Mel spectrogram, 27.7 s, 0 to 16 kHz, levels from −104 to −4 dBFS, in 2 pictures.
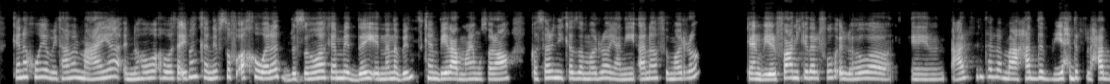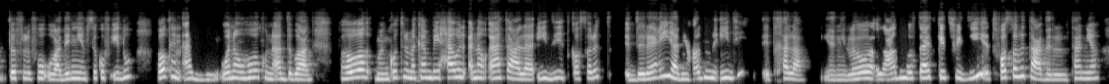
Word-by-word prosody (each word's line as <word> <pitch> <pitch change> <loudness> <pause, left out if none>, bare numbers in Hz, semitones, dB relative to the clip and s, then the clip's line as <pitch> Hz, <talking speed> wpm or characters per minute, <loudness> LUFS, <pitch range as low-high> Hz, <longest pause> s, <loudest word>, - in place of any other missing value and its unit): كان 295 +1 +1
اخويا 320 0 -1
بيتعامل 270 +2 -2
معايا 260 +4 +1
إنه 245 -8 -2
هو 280 +2 0
هو 280 -2 -1
تقريبًا 270 +5 0
كان 290 -4 -1
نفسه 290 +3 -1
في - - -9
أخ 285 +4 0
ولد 285 +2 +3
بس 235 -3 -3
هو 270 +4 +3
كان 275 -1 +1
متضايق 255 0 +3
إن 240 0 0
أنا 255 +1 +1
بنت، 265 +9 -1
كان 265 -3 0
بيلعب 245 0 +4
معايا 235 +1 -3
مصارعة، 240 +1 -1 0.3
كسرني 280 +3 +1
كذا 260 -1 -1
مرّة، 245 +3 -1
يعني 230 -1 -3
أنا 265 +3 0
في 275 -2 -7
مرّة 255 +5 -1 0.6
كان 240 -2 +2
بيرفعني 235 +6 +4
كده 280 0 +1
لفوق 285 +2 -4
اللي 240 -1 -1
هو 245 -2 -1 0.3
آمم، 225 +1 -6
عارف 250 +6 -2
أنت 330 0 -6
لمّا 275 -7 0
حد 265 +3 -1
بيحدف 260 +2 -1
لحد 250 +1 -1
طفل 270 -1 +1
فوق 265 +2 -1
وبعدين 230 +4 +1
يمسكوه 270 +2 -2
في - - -12
إيده؟ 305 +7 -1 0.3
هو 310 - +6
كان 320 -2 0
قدّي 220 -4 -3
وأنا 275 +3 +3
وهو 285 +3 +2
كنّا 260 -6 -2
قد 240 -1 0
بعض 225 -2 +3 0.4
فهو 290 +4 +4
من 235 -1 0
كتر 295 +3 -1
ما 280 - +2
كان 295 +1 0
بيحاول 300 +2 +2
أنا 280 -1 +1
وقعت 285 +2 0
على 230 -4 +2
إيدي 265 +1 0
اتكسرت، 270 +6 -5 0.2
دراعي 245 - +2
يعني 260 -6 +4
عضم 285 +4 +2
إيدي 275 0 +1 0.3
اتخلع، 245 - -2 0.2
يعني 205 0 -8
اللي 215 +2 -2
هو 255 +3 +4
العضمة 255 +5 +2
بتاعة 280 +2 +4
كتفي 290 -1 0
دي 315 - +3
اتفصلت 340 -2 +1
عن 230 -4 +3
التانية، 255 +6 -3
265 Hz, 180 wpm, -22 LUFS, 240-285 Hz, 0.6 s, هو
